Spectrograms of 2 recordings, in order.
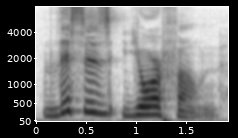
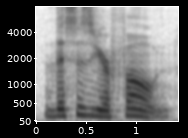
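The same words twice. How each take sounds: First: It is said slowly, stressing 'your'. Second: It is said at normal speed, 'your' reduced.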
